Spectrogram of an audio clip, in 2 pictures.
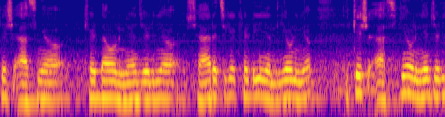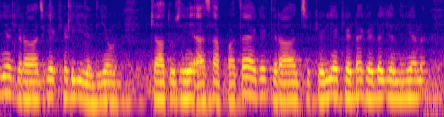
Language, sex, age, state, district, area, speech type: Dogri, male, 18-30, Jammu and Kashmir, Udhampur, rural, spontaneous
